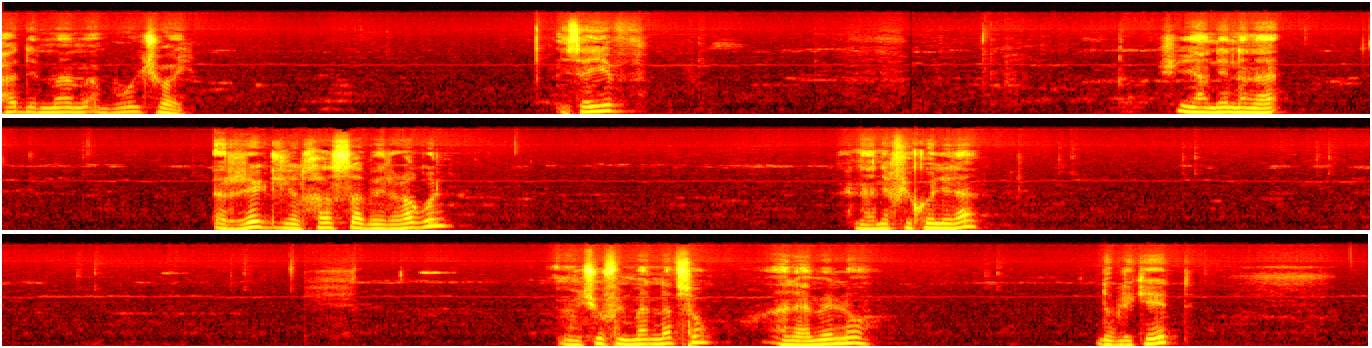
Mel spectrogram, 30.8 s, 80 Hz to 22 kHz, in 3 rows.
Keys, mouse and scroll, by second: 0.0 middle click, 0.3-1.4 drag, 2.3 scroll down 2, 2.7 click, 4.8 ctrl+s, 6.9 super+r, 11.2-11.6 scroll up 2, 11.7 click, 13.0 scroll down 1, 13.1 click, 17.0 click, 18.2 click, 19.2 click, 20.2 click, 21.2 click, 22.3 click, 24.9 click, 28.0 click.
